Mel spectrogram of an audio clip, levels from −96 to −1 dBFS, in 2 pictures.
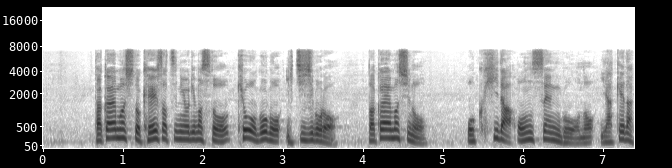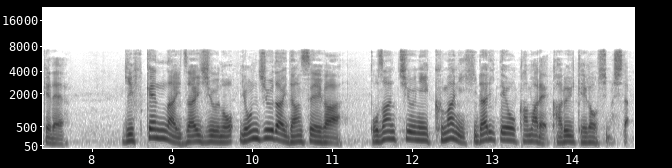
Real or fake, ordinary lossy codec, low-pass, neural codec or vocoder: fake; none; 7.2 kHz; codec, 16 kHz, 4 kbps, FreqCodec, larger model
